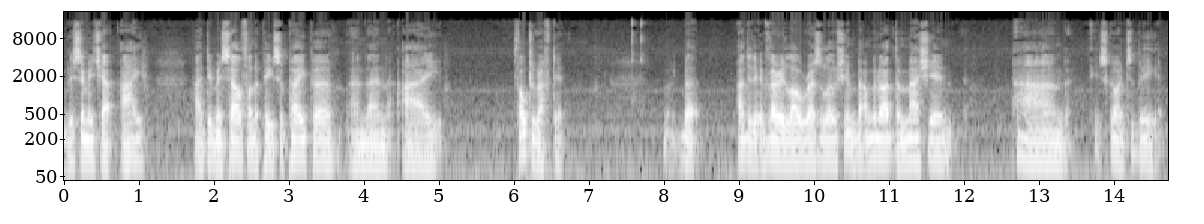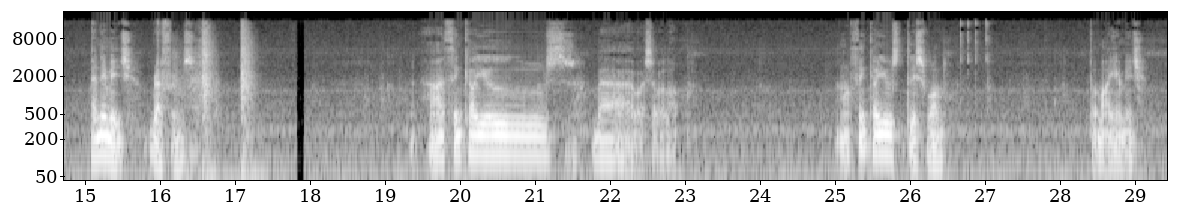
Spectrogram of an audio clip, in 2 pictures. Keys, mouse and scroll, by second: 7.5-12.5 drag, 15.8-17.6 drag, 26.5 click, 26.7 click, 27.9 middle click.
